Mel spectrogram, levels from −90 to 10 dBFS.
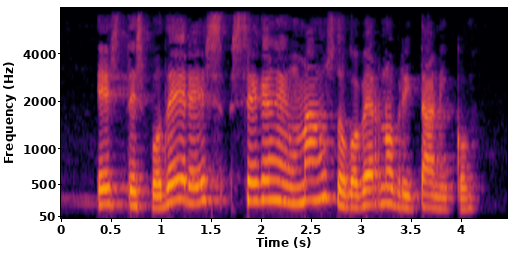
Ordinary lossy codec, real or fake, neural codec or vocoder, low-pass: MP3, 48 kbps; real; none; 7.2 kHz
